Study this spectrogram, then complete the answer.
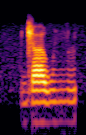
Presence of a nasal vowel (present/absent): absent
